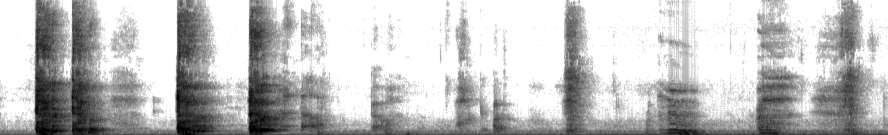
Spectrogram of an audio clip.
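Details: Adult giving four harsh, loud coughs, then quieter throat clearing and breathy vocal sounds; asthmatic cough.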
